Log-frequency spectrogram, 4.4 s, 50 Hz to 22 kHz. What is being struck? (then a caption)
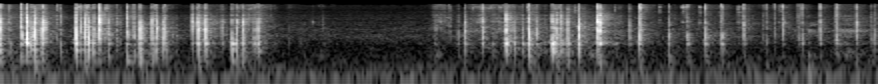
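Soft plastic lotion tube. Long painted nails tap fast along the hollow body of a white-and-red soft plastic lotion tube held in both hands. Around twenty quick, dry, bright clicks come in uneven bursts with a brief silent pause in the middle, each tap having a hollow, plasticky tone around 1 kHz and almost no ring.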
